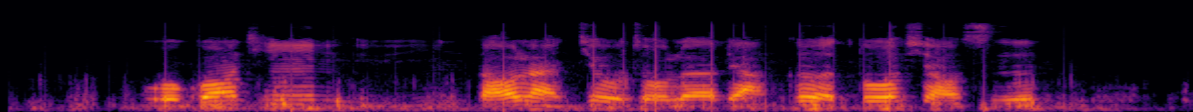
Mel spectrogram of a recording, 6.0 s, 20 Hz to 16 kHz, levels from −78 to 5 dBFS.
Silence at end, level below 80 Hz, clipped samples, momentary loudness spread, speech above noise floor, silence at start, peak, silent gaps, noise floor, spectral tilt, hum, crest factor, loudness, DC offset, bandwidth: 0.55 s; -54 dBFS; under 0.1%; 18 LU; 29 dB; 0.35 s; -2 dBFS; none; -47 dBFS; -6.5 dB/octave; none; 18 dB; -19 LUFS; under 0.1%; 7.4 kHz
